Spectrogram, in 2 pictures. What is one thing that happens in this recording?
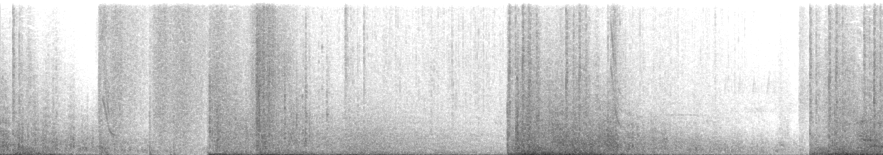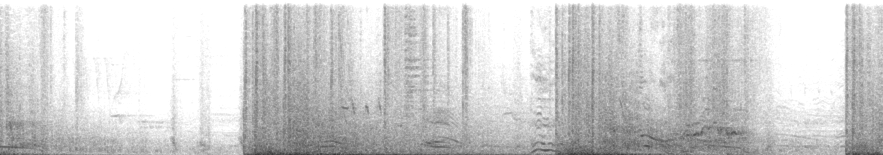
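Cannons fire with loud booming blasts.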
